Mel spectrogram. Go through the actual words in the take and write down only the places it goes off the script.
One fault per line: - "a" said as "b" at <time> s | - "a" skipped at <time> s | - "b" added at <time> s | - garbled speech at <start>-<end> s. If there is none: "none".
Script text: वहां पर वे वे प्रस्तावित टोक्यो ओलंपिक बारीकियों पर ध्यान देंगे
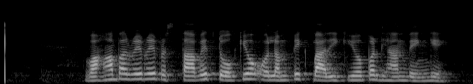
none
